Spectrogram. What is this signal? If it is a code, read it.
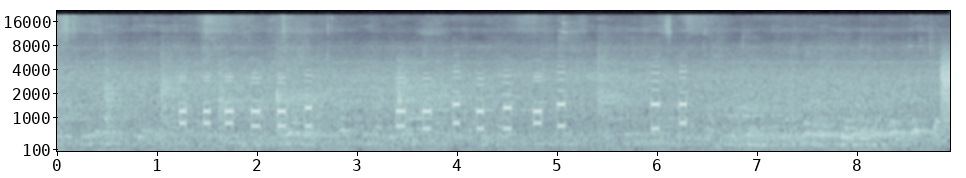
DTMF, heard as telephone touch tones, dialled by hand, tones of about 80 ms, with a squelch burst at the end and the noise of a subway station. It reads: 777445 4191276 39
